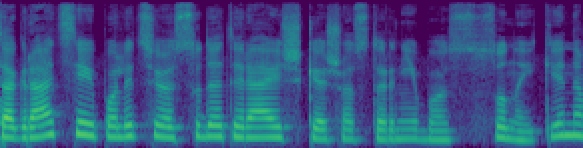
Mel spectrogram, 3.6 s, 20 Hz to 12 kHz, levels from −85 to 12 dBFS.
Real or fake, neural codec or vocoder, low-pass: real; none; 10.8 kHz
